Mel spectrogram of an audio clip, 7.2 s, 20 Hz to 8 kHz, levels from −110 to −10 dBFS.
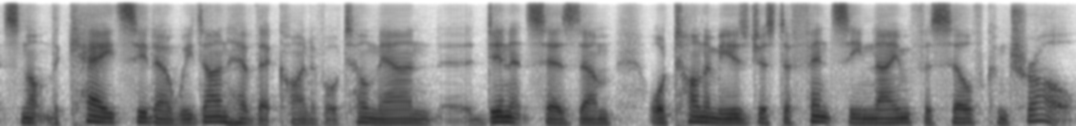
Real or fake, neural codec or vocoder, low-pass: fake; codec, 16 kHz, 0.2 kbps, FocalCodec; 7.2 kHz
